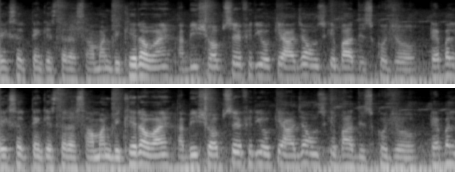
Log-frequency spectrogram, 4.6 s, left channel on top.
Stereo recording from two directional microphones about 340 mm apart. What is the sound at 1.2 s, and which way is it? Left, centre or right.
Speech, centre.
